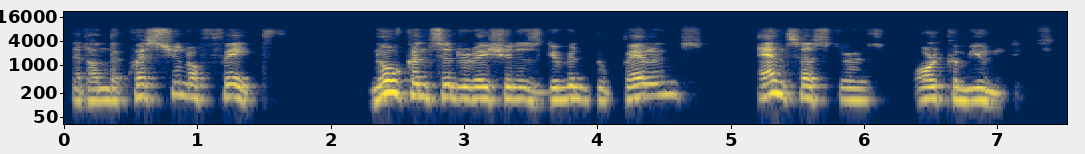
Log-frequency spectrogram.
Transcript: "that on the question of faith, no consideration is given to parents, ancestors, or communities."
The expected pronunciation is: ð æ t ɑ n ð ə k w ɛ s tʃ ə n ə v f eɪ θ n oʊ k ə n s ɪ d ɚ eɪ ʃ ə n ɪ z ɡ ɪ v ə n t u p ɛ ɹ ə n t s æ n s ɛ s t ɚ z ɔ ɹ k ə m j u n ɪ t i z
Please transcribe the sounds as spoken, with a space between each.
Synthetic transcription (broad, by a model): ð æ t ɑ n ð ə k w ɛ s tʃ ə n ə v f eɪ t n oʊ k ə n s ɪ d ɚ eɪ ʃ ə n ɪ z ɡ ɪ v ə n t u p ɛ ɹ ə n t s æ n s ɛ s t ɚ z ɔ ɹ k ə m j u n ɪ t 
